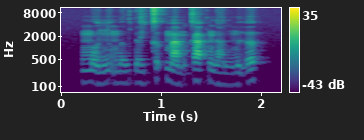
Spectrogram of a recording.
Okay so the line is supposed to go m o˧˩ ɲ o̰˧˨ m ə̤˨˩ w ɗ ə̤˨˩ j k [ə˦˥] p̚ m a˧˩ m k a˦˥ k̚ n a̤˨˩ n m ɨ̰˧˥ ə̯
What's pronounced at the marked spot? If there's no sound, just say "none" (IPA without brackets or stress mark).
ə˦˥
